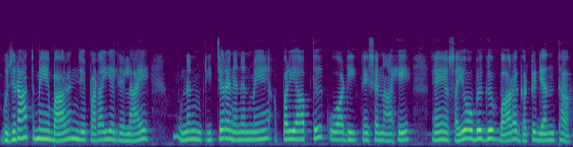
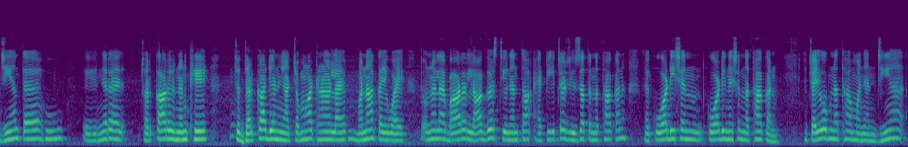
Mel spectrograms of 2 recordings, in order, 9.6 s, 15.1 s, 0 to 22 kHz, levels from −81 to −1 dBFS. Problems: constant background noise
